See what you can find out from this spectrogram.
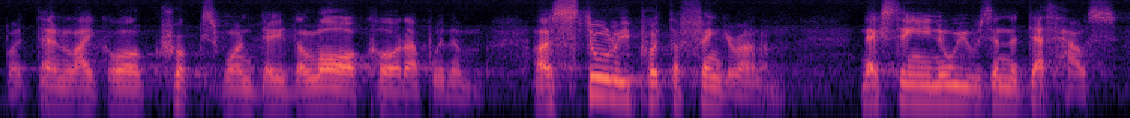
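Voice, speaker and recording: A man's voice: medium pitch, normal speed, creaky, natural voice. An actor playing a dim, blustering working-class family man in a 1940s radio comedy, slangy and melodramatic. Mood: ominous storytelling. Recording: dull, lo-fi old radio recording.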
